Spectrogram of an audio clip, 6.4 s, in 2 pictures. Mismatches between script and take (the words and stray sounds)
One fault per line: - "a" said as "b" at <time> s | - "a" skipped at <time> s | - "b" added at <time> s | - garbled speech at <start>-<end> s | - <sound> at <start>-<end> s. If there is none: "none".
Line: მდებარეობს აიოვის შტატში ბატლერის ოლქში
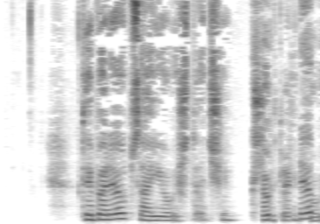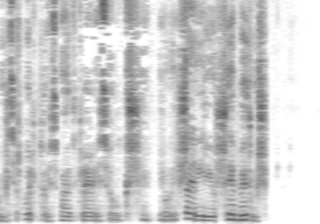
- garbled speech at 2.5-3.8 s
- garbled speech at 4.8-5.9 s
